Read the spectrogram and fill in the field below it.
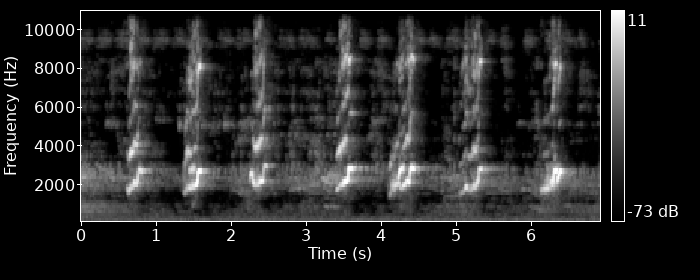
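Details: Starling repeating a rising, twisting whistle roughly every second, seven similar notes in a row, clear against a quiet background.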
